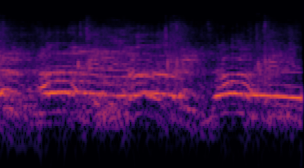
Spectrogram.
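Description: Mikoshi bearers chanting together in loud, repeated shouted calls as they carry the portable shrine, many men's voices in unison with brief breaths between phrases.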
